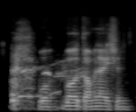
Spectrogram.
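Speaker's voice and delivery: ordinary talk, nothing marked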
